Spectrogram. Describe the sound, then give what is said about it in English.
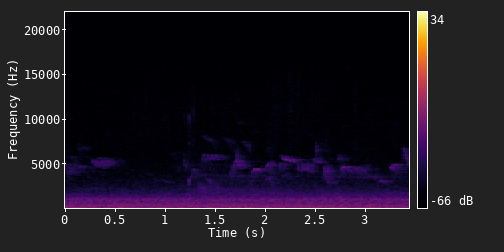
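Faint birdsong: a scattering of high chirps and short warbling phrases drifting over a steady outdoor rumble and hiss, with no one speaking. “It's such beautiful bird song.”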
